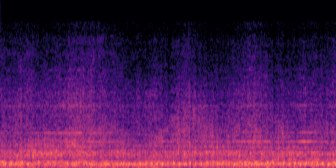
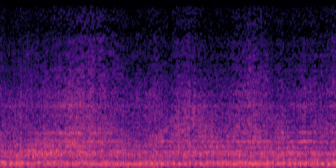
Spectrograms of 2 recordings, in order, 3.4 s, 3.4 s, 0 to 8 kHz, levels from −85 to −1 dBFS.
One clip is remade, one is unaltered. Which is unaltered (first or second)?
first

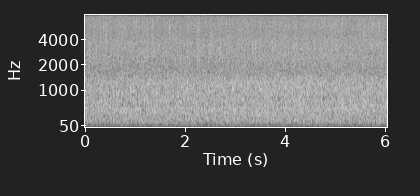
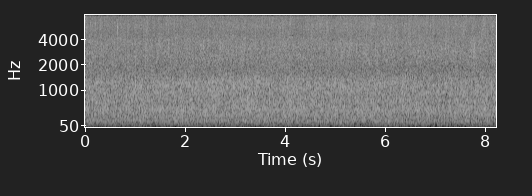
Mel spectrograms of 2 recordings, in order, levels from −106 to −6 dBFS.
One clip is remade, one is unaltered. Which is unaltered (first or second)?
second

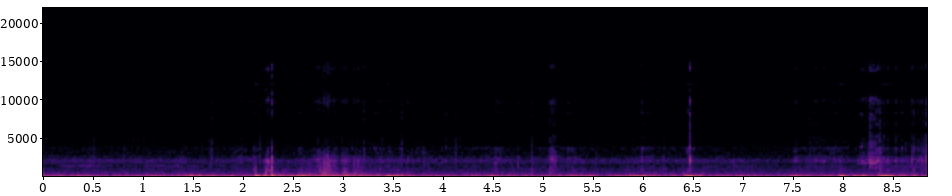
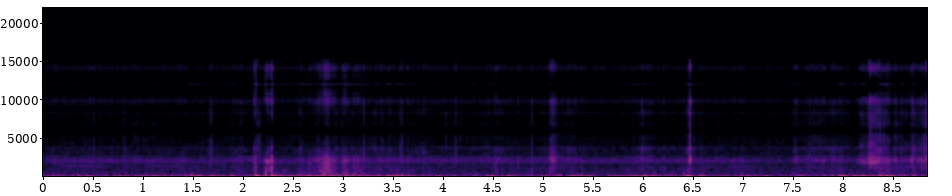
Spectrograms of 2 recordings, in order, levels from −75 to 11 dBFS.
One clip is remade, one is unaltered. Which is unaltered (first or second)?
first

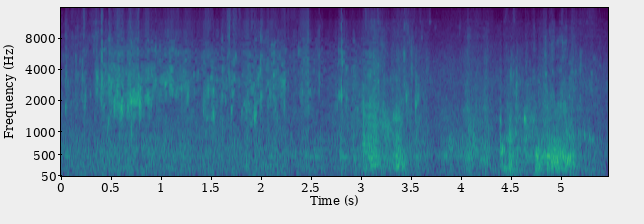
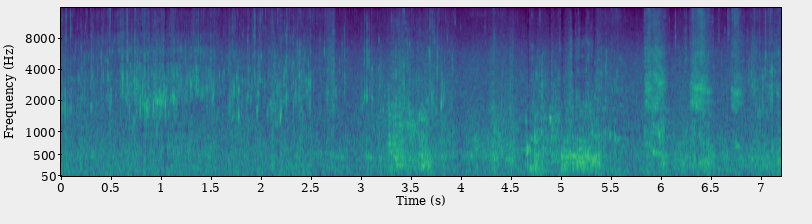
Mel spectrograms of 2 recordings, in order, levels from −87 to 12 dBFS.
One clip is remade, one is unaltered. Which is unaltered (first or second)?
second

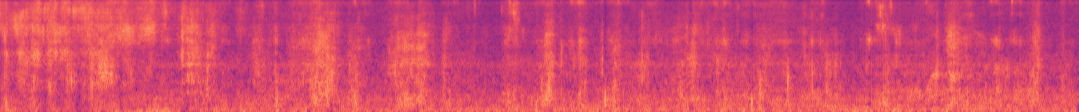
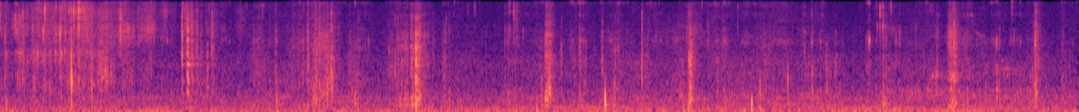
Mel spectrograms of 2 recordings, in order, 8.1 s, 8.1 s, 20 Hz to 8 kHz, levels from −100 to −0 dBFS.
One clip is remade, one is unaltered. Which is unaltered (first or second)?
second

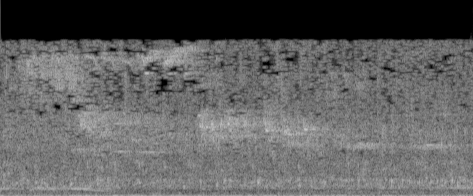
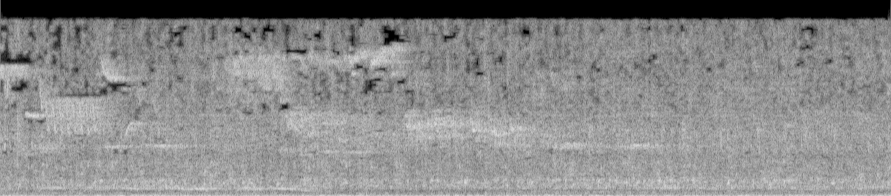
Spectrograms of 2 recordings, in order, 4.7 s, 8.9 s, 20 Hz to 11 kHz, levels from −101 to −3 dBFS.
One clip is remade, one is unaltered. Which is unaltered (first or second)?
first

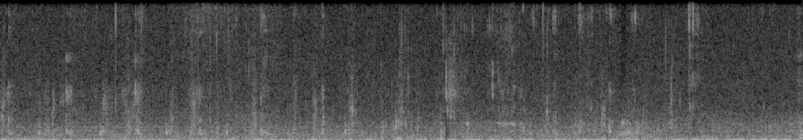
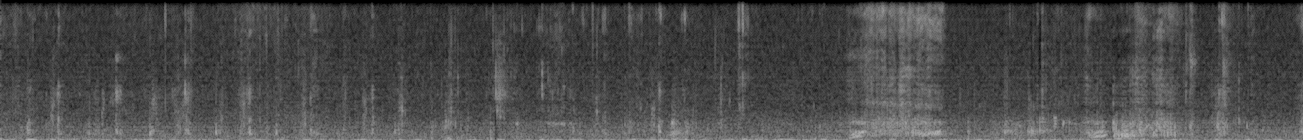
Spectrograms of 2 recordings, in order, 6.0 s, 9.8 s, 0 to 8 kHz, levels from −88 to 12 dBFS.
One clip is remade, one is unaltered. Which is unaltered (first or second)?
first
